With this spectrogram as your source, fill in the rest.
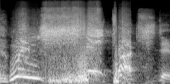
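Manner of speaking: heavy stress on the word she. Sermon, showing where the emphasis goes in the line: strong stress on 'she'. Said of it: "You got to put that emphasis on that she".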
